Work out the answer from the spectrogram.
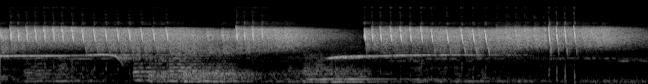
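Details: Bar-winged prinia in continuous ngebren song, a sustained high buzzy rattle with quick ticks, alongside a thin steady whistled tone and a dip in loudness mid-way.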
